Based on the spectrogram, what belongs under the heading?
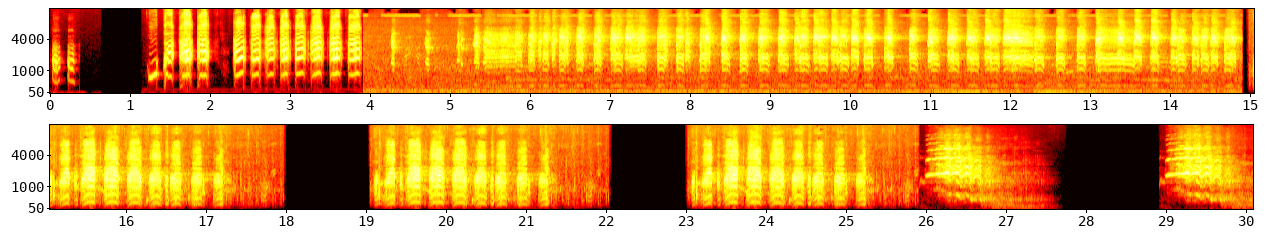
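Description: Animal calls in several bouts of rapid, repeated bird-like calls, the longest lasting about ten seconds. Near the end come two shorter calls that fall in pitch.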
